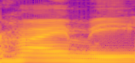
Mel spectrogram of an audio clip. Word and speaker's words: Jaime: or Jaime Jaime Reyes we'll call him Jaime let's get the pronunciation proper here Jaime Reyes it looks like Jamie a Mexican-American teenager bonded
